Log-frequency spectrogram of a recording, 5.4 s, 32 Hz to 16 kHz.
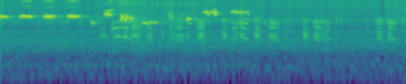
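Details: A male White-spotted Bluethroat (Luscinia svecica cyanecula) sings from a reedbed at a harbour landfill in Halmstad, Sweden, on 6 May 2017, opening with several high ringing repeated notes, then a fast varied jumble of twangs, chirps and buzzy phrases, over soft hiss.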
